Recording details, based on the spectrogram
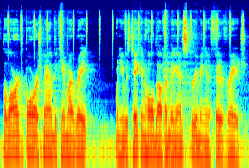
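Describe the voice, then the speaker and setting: A man's voice: on the low side, little pitch movement, brisk. A man narrating and hosting an audiobook fiction podcast. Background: guitar music.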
